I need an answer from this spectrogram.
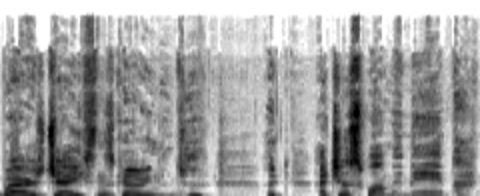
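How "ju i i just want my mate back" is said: flamboyant, heavily done Manchester twang. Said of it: "I can't do [name]'s voice".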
